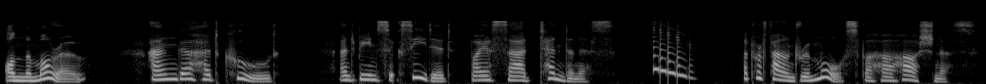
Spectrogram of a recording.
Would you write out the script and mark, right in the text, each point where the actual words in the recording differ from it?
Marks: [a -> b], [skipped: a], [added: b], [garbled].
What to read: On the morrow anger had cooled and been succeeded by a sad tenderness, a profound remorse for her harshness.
On the morrow anger had cooled and been succeeded by a sad tenderness, a profound remorse for her harshness.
